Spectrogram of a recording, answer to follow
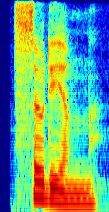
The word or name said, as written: sodium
